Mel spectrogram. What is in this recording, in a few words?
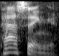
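"passing", us English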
